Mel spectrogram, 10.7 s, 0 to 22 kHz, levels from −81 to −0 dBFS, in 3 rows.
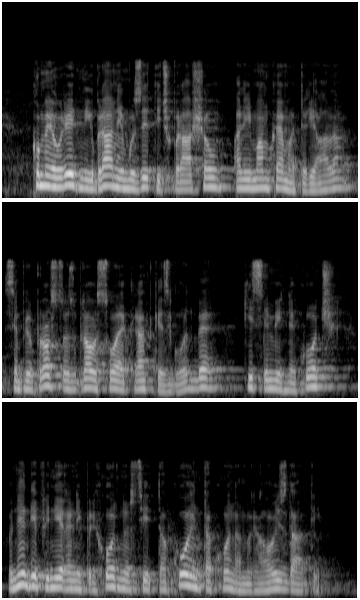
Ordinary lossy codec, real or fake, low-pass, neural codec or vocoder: none; fake; 7.2 kHz; codec, 16 kHz, 8 kbps, FreqCodec, larger model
